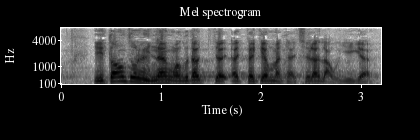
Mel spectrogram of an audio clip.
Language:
Cantonese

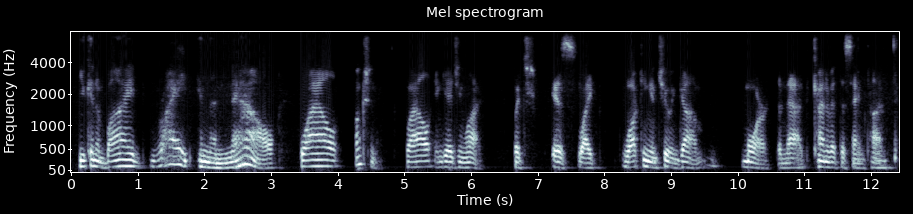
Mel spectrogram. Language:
English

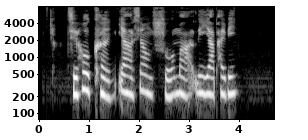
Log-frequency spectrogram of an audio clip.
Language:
Chinese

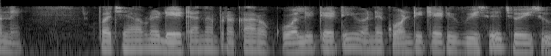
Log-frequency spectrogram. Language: Gujarati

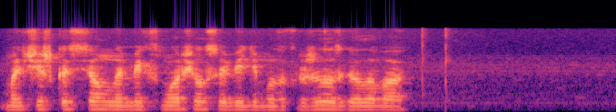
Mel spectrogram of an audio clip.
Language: Russian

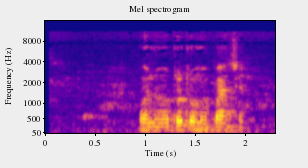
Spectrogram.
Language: Swahili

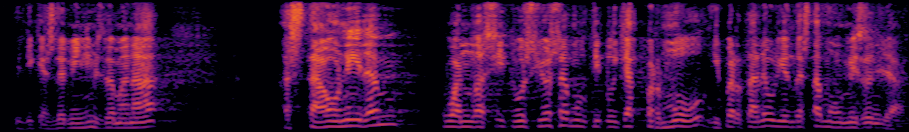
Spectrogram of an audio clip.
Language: Catalan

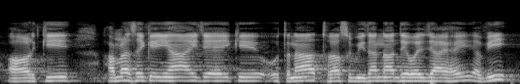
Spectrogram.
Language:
Maithili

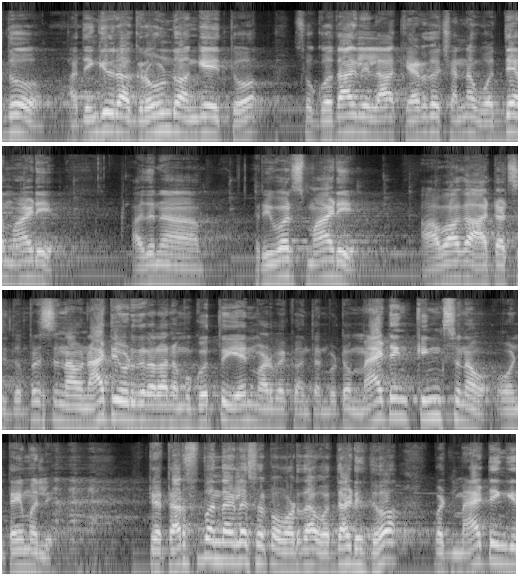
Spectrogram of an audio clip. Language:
Kannada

